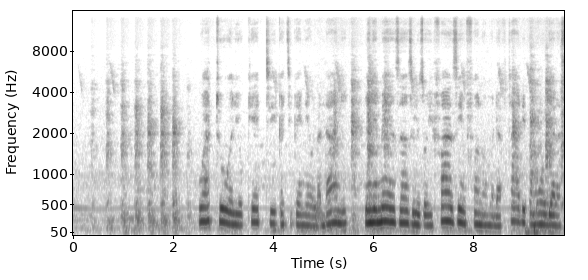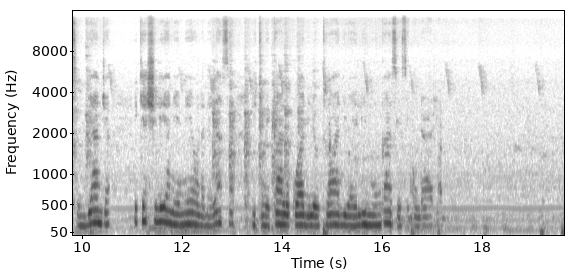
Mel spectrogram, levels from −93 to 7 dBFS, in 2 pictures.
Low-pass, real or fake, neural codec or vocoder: 14.4 kHz; real; none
